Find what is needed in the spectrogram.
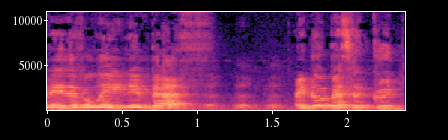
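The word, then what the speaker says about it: בית: It's very bizarre how in America, for some reason, they've taken the Teimani explanation, this pronunciation, when they call synagogues.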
